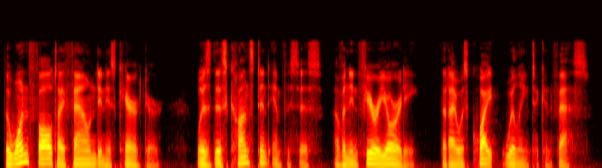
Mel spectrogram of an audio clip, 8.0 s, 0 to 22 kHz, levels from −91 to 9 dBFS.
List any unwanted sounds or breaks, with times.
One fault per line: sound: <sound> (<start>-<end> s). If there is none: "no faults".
no faults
